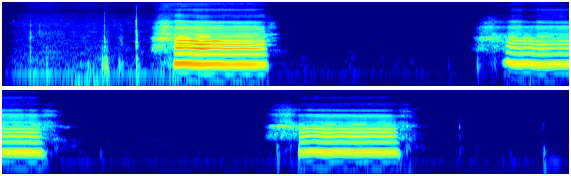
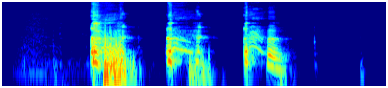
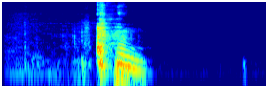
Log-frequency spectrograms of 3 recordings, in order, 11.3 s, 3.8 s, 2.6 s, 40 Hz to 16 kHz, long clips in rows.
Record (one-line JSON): {"exhalation_length": "11.3 s", "exhalation_amplitude": 32269, "exhalation_signal_mean_std_ratio": 0.39, "three_cough_length": "3.8 s", "three_cough_amplitude": 32768, "three_cough_signal_mean_std_ratio": 0.34, "cough_length": "2.6 s", "cough_amplitude": 32768, "cough_signal_mean_std_ratio": 0.28, "survey_phase": "beta (2021-08-13 to 2022-03-07)", "age": "18-44", "gender": "Male", "wearing_mask": "No", "symptom_none": true, "symptom_onset": "4 days", "smoker_status": "Never smoked", "respiratory_condition_asthma": false, "respiratory_condition_other": false, "recruitment_source": "REACT", "submission_delay": "11 days", "covid_test_result": "Negative", "covid_test_method": "RT-qPCR", "influenza_a_test_result": "Negative", "influenza_b_test_result": "Negative"}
